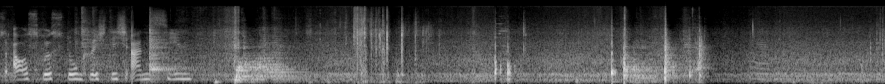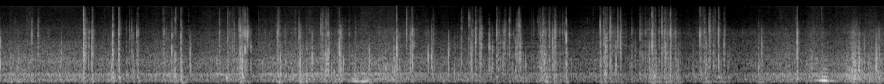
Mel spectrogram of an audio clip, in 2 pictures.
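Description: Wooden hive parts knock and scrape.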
